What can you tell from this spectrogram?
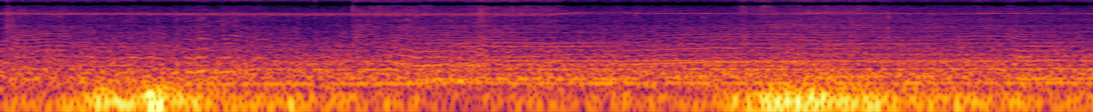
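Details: Bees making new nests give a low, droning buzz with faint harmonics, swelling louder near the first second and again around five seconds, over a steady background hum.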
